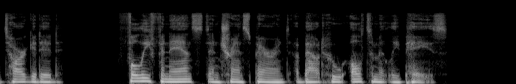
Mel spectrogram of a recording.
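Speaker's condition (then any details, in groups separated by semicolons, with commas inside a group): No condition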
